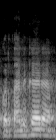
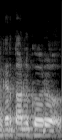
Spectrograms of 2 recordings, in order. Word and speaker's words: Kertanegara: kepada para generasi muda bacanya tetap Kertanegara Bukan kertonegoro gitu selama ini kan juga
